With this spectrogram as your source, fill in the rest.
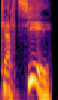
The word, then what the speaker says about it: Cartier: By the way, Jacques Cartier is pronounced Jacques Cartier in my neck of the woods.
